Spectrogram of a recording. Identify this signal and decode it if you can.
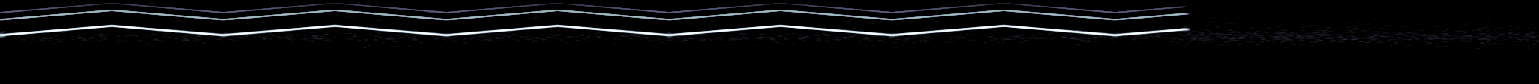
A tone that sweeps in pitch again and again. There is no code.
